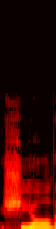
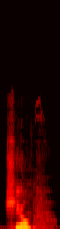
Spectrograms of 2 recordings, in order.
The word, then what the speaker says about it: Sheol: Hades, the grave, Sheol, did I say that right? – Yeah. – Sheol.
